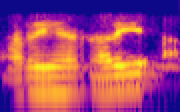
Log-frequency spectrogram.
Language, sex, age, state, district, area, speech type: Malayalam, male, 18-30, Kerala, Thiruvananthapuram, rural, conversation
